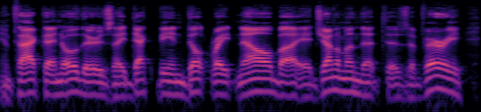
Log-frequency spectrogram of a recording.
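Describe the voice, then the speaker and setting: A man's voice: low voice, normal speed. An older man hosts a radio call-in show, chatting in a folksy, rambling way with old-fashioned expressions. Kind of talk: casual home-improvement call-in radio talk.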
